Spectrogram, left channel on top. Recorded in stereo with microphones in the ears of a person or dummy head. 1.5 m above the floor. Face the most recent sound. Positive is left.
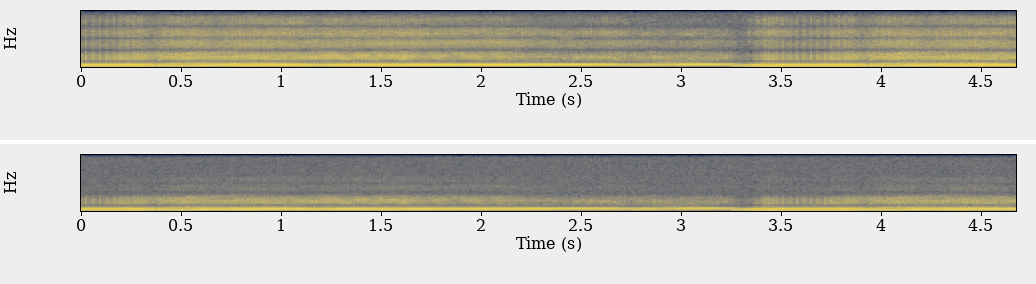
turn(degrees=80)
